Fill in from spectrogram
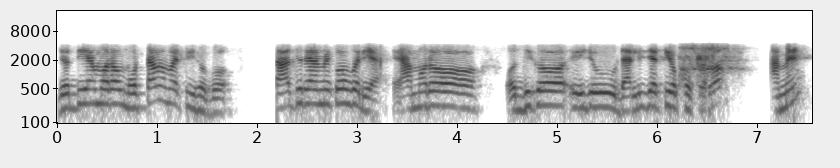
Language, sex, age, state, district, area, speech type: Odia, female, 45-60, Odisha, Balasore, rural, conversation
